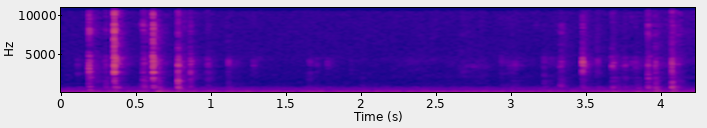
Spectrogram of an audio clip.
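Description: Long teal-painted nails and fingertips type rapid taps on a white plastic laptop keyboard with cartoon stickers on its hollow keys. The result is quick, short clicky clacks over a steady low hum.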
